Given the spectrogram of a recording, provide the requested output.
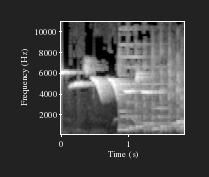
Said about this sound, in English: It's a bird.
